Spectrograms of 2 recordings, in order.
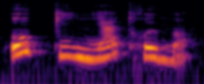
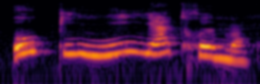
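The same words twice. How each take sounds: First: The word is said in five syllables. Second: The word is said in six syllables. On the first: "se prononce classiquement en cinq syllabes" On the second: "marquer la diérèse et prononcer une syllabe supplémentaire"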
